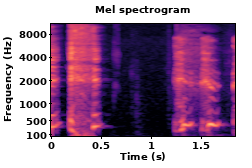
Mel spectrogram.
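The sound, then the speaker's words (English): A man who is ill stifles a cough: a muffled cough bursts out, then after a short pause comes a quick run of two or three smaller, held-back coughs with a throaty, voiced edge, with wheezing. No talking. “Just going to hear him wheezing and stifling a cough and just shouting out, sickness be gone.”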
